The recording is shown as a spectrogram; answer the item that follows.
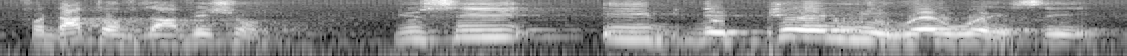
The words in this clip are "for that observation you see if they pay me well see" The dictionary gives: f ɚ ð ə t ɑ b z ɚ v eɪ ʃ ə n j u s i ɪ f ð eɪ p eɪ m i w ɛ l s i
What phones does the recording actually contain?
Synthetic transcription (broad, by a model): f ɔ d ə t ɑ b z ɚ v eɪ ʃ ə n j u s i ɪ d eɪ p eɪ m i w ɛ w s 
